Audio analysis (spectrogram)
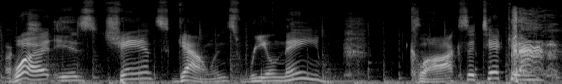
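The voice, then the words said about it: Game show host voice. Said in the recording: “that's just some game show voice”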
